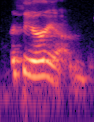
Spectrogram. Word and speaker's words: Ethereum: ETH, Erythium? – Ethereum. Ether. Yeah, like the element, the mystical element of ether.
